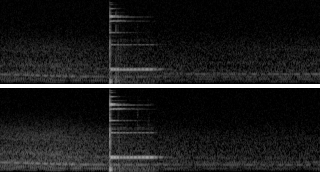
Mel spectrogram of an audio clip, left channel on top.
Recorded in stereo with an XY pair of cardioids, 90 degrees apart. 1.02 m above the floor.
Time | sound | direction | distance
1.1 | a bell | 70° right | 3 m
